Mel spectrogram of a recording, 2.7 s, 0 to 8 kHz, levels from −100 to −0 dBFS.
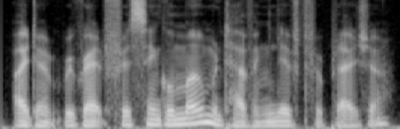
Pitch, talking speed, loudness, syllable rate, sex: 100 Hz, 245 wpm, -21 LUFS, 7.3 syllables/s, male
